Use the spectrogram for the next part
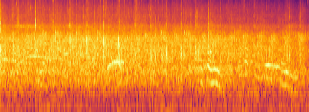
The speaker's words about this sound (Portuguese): Pessoal da Maria Curso está aqui hoje, queria pedir uma salva de palmas pro pessoal da Maria Curso.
